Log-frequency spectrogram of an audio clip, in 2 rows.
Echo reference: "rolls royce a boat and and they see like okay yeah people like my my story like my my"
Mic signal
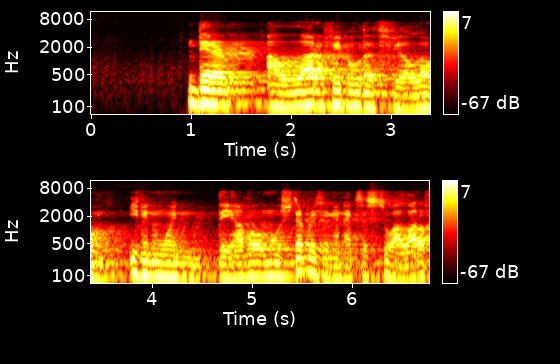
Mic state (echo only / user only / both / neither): user only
